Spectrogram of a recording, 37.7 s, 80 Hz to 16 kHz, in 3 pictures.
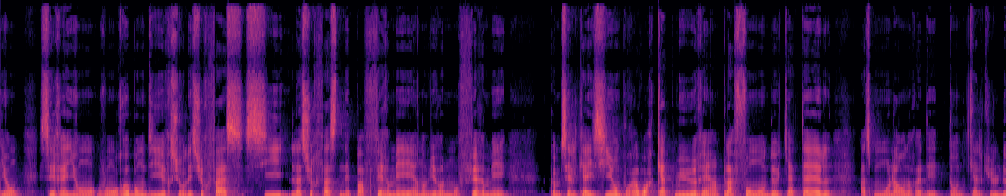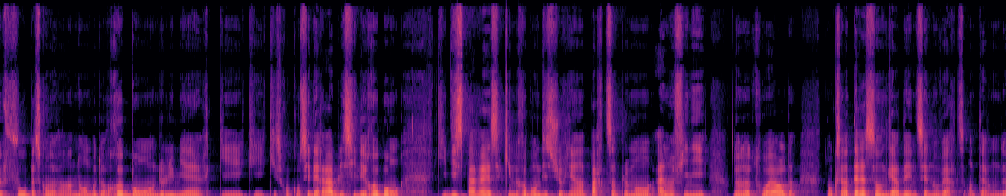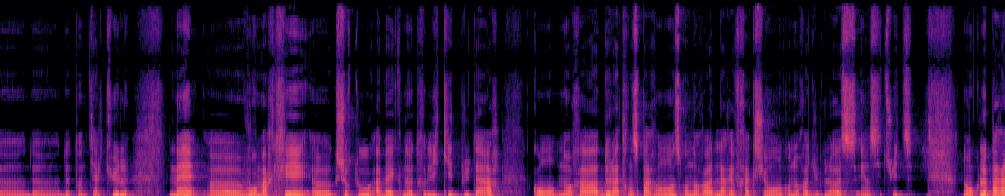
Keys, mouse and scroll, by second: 0.5 KP_0, 28.0-28.5 scroll down 2.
